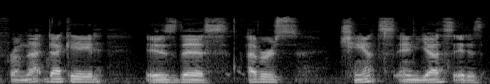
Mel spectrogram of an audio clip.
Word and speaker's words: Evers: my favorite card from that decade is this ever's chance and yes it is Evers not ERS um there was an interview with Johnny Evers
